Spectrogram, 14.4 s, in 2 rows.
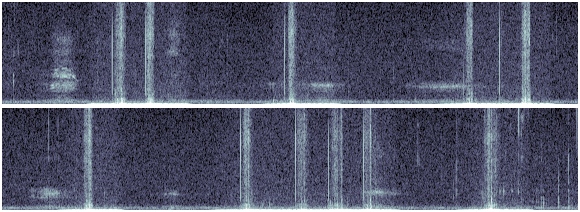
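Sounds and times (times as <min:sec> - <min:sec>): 
ear pick cleaning in the left ear: 0:01.2 - 0:02.0, 0:03.4 - 0:03.8, 0:05.8 - 0:06.8, 0:08.1 - 0:08.7, 0:10.0 - 0:12.0, 0:13.0 - 0:13.8.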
